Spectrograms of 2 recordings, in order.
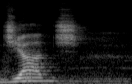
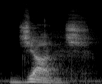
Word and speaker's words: judge: July, January, jazz, and judge, juez, has the vowel sound a, as in up. Judge. So practice that at home. Listen to me judge and repeat the word judge.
